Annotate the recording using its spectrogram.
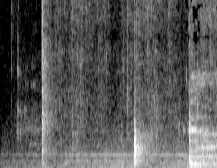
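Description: A wooden spoon scrapes and thumps against a metal pot.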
